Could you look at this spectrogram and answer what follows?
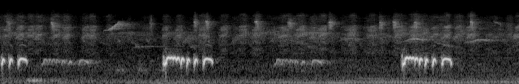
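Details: Morning cooing of a wild local zebra dove: a clipped, bubbling series of four or five notes, repeated roughly every two to three seconds, with softer drawn coos in between and distant bird whistles.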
